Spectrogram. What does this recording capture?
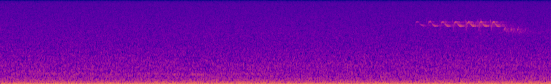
Yellow-rumped Warbler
